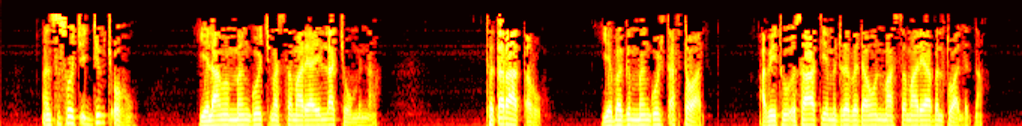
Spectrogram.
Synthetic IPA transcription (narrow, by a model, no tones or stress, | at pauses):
ʔɨnsɨso̞t͡ʃːɨd͡ʒːɨɡt͡ʃʼo̞̰hṵ | jɛlamɨmːəŋɡo̞t͡ʃːməsəmaɾjajɛlːat͡ʃːɛwmːɨnːa̰ | t̪ʰət̪ʼəɾat̪ʼːəɾṵ | jɛbəɡɨmməŋɡo̞t͡ʃt̪ʼəft̪ʰəwa̰l | ʔa̰βe̞t̪ʰuʔɨ̰sat̪jɛmɨd̪ɾəβəd̪awʊnmasːəmaɾjaβəlt̪ʰwalːɨnːa̰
